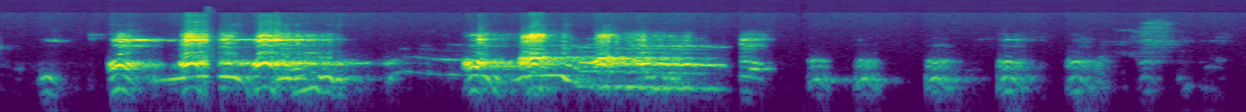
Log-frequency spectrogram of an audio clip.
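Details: Barred owl, resident year-round and not really migratory, recorded in the eastern United States. Loud, hoarse, wavering hoots in two long drawn-out phrases, then a series of about eight shorter clipped hoots in quick succession. The phrasing follows the 'who cooks for you, who cooks for you all' mnemonic.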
